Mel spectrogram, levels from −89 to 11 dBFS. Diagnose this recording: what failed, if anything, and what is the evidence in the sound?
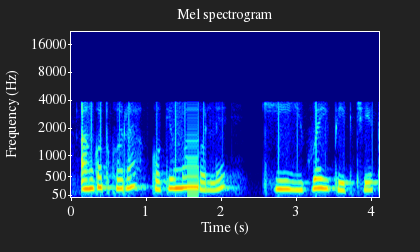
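A tick recurs every 0.125 s, eight per second, from 0.15 s to 4.02 s, about 30 in all. These are periodic USB or driver dropouts at the driver or buffer stage: a background task stalls the audio path on a fixed schedule, and each stall drops a tiny sliver, a fraction of a millisecond, replaced by silence. The strict clock-like spacing, present only under signal, separates it from random network loss or electrical crackle.

From 1.56 s to 1.70 s, 140 ms of sound turns into a robotic stutter with a buzz near 50 Hz. This is packet loss with the last packet repeated, a network-stage fault: packets failed to arrive and the receiver kept replaying the final good one. The buzz rate fits 20 ms packets, about seven lost. Unlike the driver ticks, it is one clustered, tonal burst rather than an even series of isolated clicks. 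The telephone-band G.711 coding itself, capped at 4 kHz, adds at most faint damage.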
